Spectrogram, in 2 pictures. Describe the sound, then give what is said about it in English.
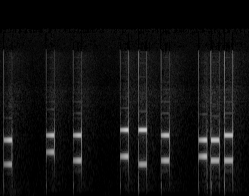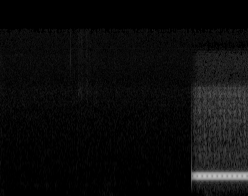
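A rapid series of about eleven short touch-tone beeps, each a dual-pitch phone keypad tone, entered in quick irregular groups as a parking ticket number is typed in on a call to pay a parking citation in Denver, followed after a pause by a steady telephone tone. “Please enter your parking ticket number or stay on the line.”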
